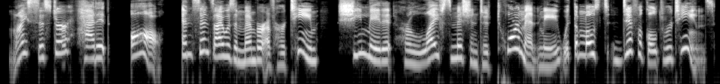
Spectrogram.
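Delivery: usual speaking voice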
